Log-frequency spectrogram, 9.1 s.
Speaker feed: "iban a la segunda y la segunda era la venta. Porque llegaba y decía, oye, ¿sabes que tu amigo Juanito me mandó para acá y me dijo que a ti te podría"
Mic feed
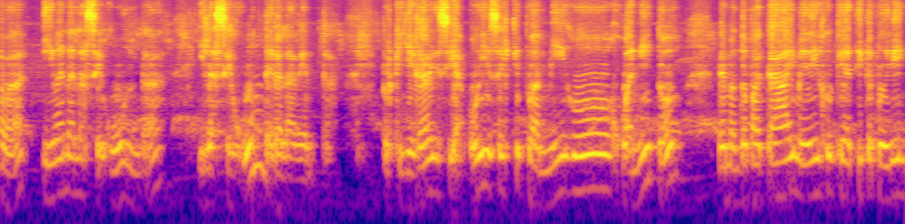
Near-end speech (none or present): none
